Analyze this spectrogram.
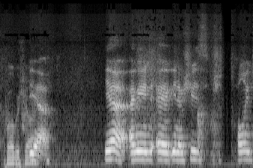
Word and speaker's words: Klobuchar: How do you pronounce her last name? Klobuchar.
